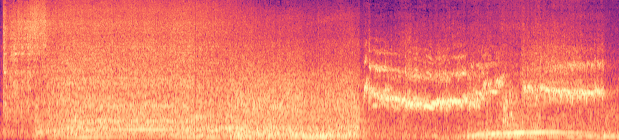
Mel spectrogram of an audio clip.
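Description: A car driven fast, its engine roaring steadily, then loud screeching tire skids with wavering squeals through the second half, alongside continued engine noise.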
